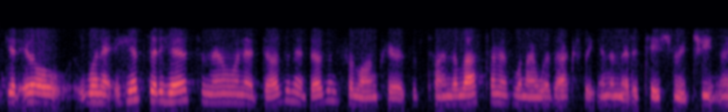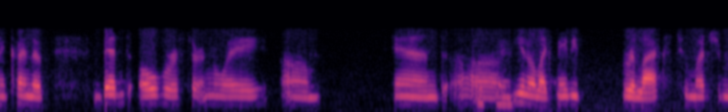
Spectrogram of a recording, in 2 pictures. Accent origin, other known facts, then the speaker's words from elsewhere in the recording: Colorado, United States; I'm from Colorado.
